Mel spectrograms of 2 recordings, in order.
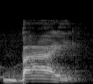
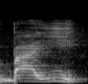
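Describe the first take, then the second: First: The A vowel is pronounced stronger than the I. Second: The I vowel is pronounced stronger than the A. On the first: The speaker calls it right. "Eu pronuncio bai" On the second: The speaker calls it wrong. "Eu não pronuncio bai"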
